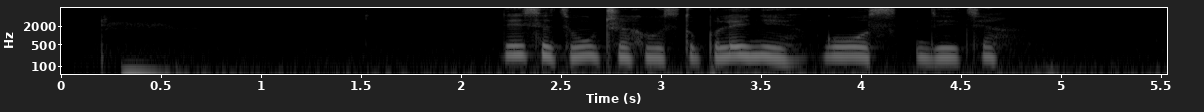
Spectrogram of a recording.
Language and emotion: Russian, neutral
